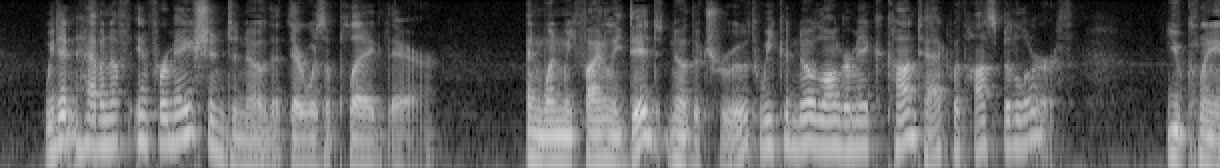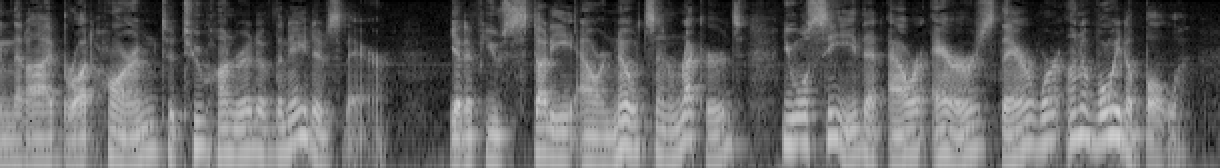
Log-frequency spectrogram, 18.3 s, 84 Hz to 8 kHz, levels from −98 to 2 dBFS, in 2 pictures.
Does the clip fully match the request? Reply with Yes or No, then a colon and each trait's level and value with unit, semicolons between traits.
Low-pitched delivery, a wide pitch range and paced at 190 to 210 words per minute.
Yes: low, 130 Hz; wide, 7.8 semitones; average, 195 wpm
